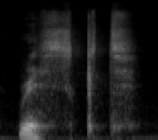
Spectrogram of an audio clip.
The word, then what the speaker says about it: risked: this risk it's unvoiced if it's unvoiced that will sound like a t risked um the same with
